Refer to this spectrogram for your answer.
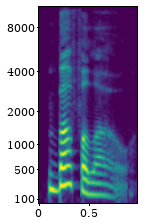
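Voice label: "buffalo", English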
